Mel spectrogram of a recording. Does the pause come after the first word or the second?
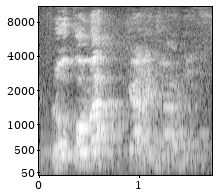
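second. There is a pause after the second word. Do not stop him; let him go.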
